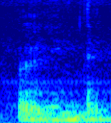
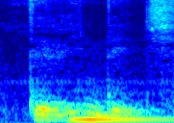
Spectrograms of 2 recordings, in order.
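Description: First: "Vă vindeți" repeated very softly as the mistaken form; "vindeți" with a "ți" ending, quietly quoting the slip; mocking the slip. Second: "vindeci" with a clear "ci" ending, stated firmly; correct form. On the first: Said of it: "am zis". („vă vindeți” repetat încet, ca greșeala de mai devreme) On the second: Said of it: "E un fel de te vindeci la plural". („te vindeci” rostit corect, apăsat pe „vindeci”) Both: Shown as a demonstration.

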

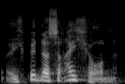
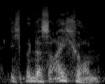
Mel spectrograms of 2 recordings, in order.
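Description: First: Soft whisper. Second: Very soft, breathy-free hush; hushed whisper. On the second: Squirrel introduces itself from the trunk, softly whispered. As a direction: squirrel whispers its name to the star. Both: A narrator's reading. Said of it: "wisperte da eine weitere Stimme".

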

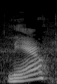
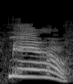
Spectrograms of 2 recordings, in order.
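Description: First: Said in the usual way. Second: Much higher, louder falling meow; cat meow. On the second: Pretend. Kitty cat answering the kid, high meow. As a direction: squeak Meow? like the kitty itself.

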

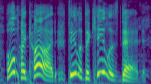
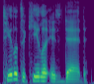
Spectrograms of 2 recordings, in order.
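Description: First: Higher, louder mock gasp of shock; hammed-up horrified fan. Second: Said in the usual way. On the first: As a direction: gasp it out like a late-night fan hearing news. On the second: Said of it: "It's not like I was up at three in the morning".

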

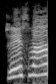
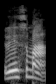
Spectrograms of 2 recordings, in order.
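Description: First: Louder, higher shout of a name; raised-voice call to get her attention. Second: Said in the usual way. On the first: Acted. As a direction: call the name out sharply, rising. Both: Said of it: "காது கிட்ட வந்து கத்திக்கிட்டு".

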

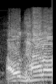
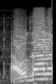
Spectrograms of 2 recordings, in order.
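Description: First: అవధానం with a breathy, aspirated dha; correct aspiration. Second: అవధానమే said with plain unaspirated d; mock అవధానమే, no breath on the dha; missing aspiration. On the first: Shown as a demonstration. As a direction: model అవధానం with full breath on ధా. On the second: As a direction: imitate saying avadaaname for అవధానమే. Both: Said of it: "అవధానం అనలేరు".

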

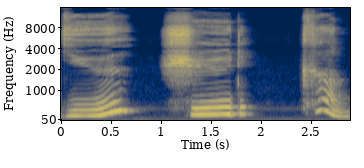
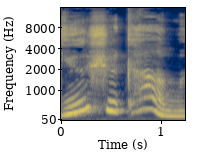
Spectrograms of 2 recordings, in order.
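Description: First: You, should, come, each separate; slow teacher model of "You should come"; word by word. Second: Said in the usual way. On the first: Shown as a demonstration. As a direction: pause between the words of "You should come". Teacher repeats phrase word by word.

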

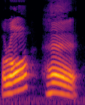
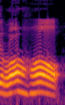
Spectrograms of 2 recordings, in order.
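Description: First: راها as heavy "ra" then light "he"; correct light ending. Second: راها with both vowels dark, "raha"; mistaken heavy ending. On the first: Teacher models it for students, slow راها with light ending. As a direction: lighten the last vowel of راها to "heh". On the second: Teacher warns students off the error, heavy ending on راها. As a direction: end راها on a heavy backed "ha". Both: Shown as a demonstration. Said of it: "Don't say راها".

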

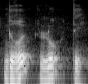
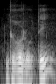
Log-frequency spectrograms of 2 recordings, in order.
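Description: First: "grelotter" slowly, in three separate beats; syllable by syllable. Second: Said in the usual way. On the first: Shown as a demonstration. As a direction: sound out "grelotter" with pauses. Teacher splits word into syllables. (« grelotter » lentement, syllabe par syllabe)

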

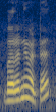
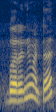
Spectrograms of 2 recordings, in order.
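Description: No difference in how they are said.

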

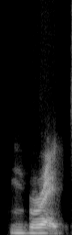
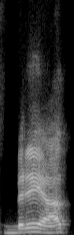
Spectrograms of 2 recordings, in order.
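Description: First: Said in the usual way. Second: "bread" read as written, "BREH-at"; spelling pronunciation. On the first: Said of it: "pero pronunciamos bread". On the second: Shown as a demonstration. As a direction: sound both vowels of "bread", breh-at. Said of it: "Escribimos bread".

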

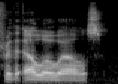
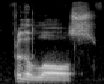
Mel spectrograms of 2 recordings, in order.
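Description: First: "L O Ls" said as separate letter names; "L O Ls" as three letters; spelled-out LOLs. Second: "lols" said as one syllable; "lols" pronounced as a word, unspelled. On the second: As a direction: say "lols" as a single word, rhyming with dolls. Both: Shown as a demonstration. Says the abbreviation two ways.

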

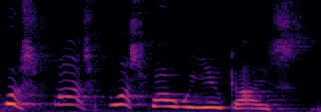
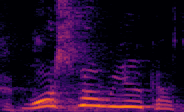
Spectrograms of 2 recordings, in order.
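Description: First: Much higher, softer imitation of Danny; Danny's way of talking. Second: Much higher imitated voice of Danny; Danny's way of talking. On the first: Account man asking the stuck team, high imitated voice. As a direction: do Danny's odd lilting voice. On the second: Account man asking the stuck team, high imitation. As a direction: repeat Danny's high sing-song question. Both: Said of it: "That's kind of how he spoke".

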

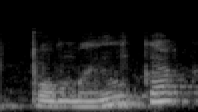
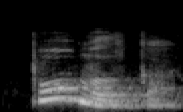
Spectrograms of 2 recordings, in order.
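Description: First: ПоМИЛка, stressed МИЛ, rising at end; stress on second syllable. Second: ПОмилка, stressed ПО then fall; stress on first syllable. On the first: Teacher showing double stress, stress on МИЛ. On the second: Teacher showing double stress, stress on ПО. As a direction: hit ПО in помилка. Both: Shown as a demonstration. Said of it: "слова із подвійним наголосом".

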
